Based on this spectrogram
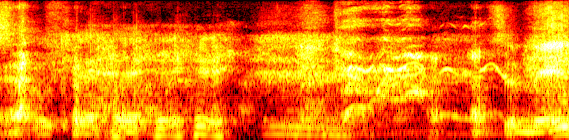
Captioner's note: both laughing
